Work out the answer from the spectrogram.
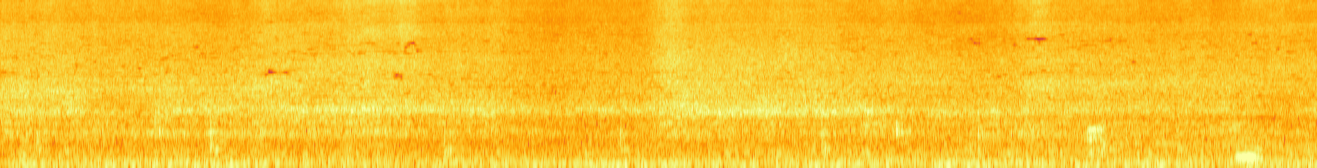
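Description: Pieces of seasoned turkey frying in a pot: a steady sizzling hiss that swells briefly a few times as the meat is stirred.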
